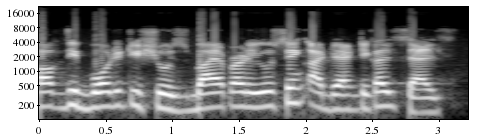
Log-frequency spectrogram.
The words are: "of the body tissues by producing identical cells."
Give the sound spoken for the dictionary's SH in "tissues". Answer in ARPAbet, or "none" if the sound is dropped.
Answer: SH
